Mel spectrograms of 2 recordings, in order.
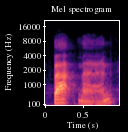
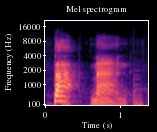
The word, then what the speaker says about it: Batman: But lastly, if there is a vowel, T sound, consonant sound, for example, in words like Batman, then it's fine. You can use that glottal T, Batman.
